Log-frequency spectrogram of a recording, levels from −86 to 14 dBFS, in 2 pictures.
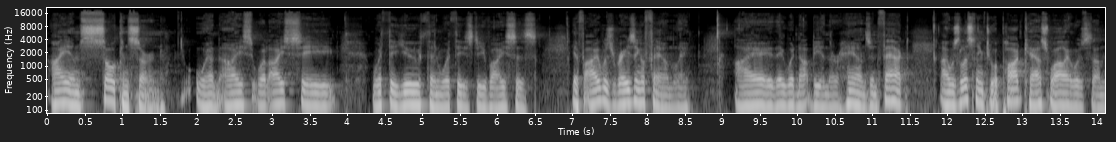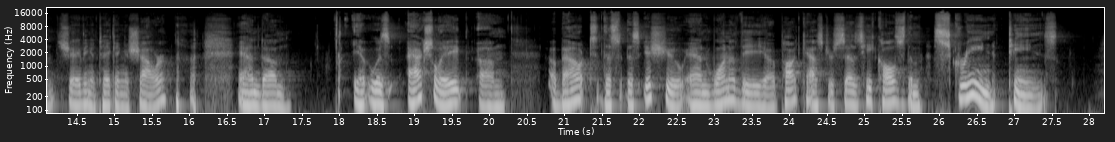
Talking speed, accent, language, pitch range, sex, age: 145 wpm, American, English, 120-145 Hz, male, 60-79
